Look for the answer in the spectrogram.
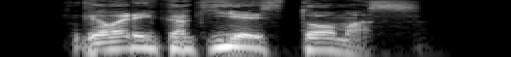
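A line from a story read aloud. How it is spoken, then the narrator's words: Barked. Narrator (Russian): рявкнул Сальвати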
